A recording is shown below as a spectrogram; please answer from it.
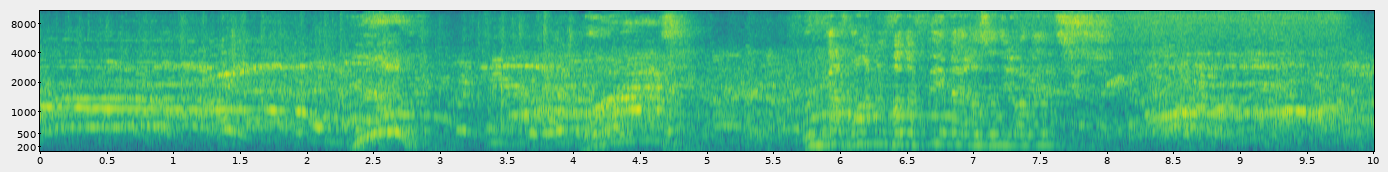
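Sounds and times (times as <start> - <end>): club audience noise: 0.0 - 10.0.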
